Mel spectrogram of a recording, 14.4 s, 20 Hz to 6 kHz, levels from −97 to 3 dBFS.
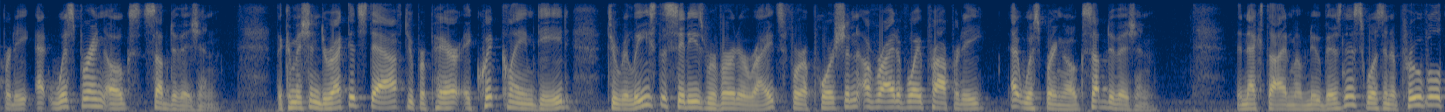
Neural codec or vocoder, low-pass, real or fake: none; 5.4 kHz; real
